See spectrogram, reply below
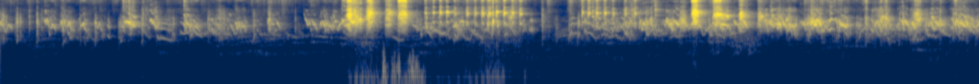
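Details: Budgerigars keep up constant high twittering and scratchy warbling, with a short burst of flapping or bumping sounds near the middle before the busy chorus carries on.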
